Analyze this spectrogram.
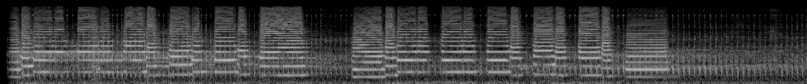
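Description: A musical horn playing a quick tune of short, evenly clipped notes at changing pitches, in two phrases with a brief break about three seconds in; it stops about a second before the end.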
